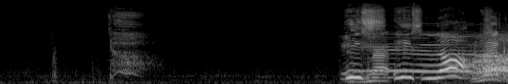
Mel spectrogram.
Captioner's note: gasps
